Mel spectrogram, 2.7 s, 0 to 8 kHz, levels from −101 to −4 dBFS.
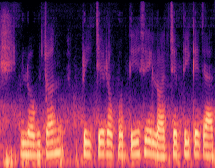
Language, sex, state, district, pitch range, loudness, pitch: Bengali, female, West Bengal, North 24 Parganas, 150-165 Hz, -17 LUFS, 165 Hz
